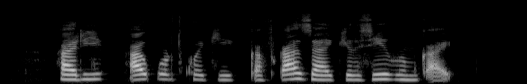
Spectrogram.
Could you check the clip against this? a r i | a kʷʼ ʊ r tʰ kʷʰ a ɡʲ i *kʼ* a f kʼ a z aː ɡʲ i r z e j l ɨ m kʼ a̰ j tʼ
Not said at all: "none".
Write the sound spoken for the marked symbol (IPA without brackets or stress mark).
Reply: kʼ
